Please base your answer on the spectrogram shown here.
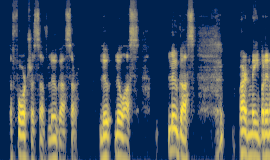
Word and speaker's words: Lugh: uh logo donna the fortress of lugos or luas lugos pardon me but in irish it's lug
